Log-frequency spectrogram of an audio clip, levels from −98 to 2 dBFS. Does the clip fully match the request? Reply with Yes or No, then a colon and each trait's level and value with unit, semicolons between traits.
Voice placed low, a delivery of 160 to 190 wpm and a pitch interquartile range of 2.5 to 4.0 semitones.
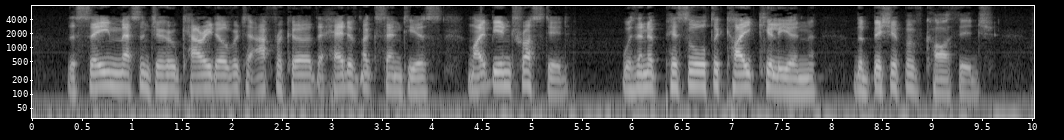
No: low, 130 Hz; average, 140 wpm; average, 3.6 semitones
